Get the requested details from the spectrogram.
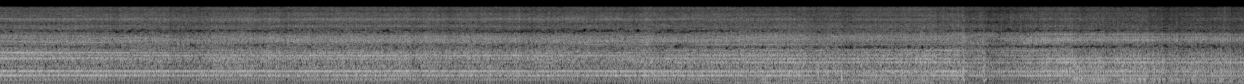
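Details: Engine noise on a cold start that is loudest in the morning and fades once the car has been driven a lot: a loud steady engine with a constant high-pitched whine and a fast busy rattle over it, cause unclear.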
